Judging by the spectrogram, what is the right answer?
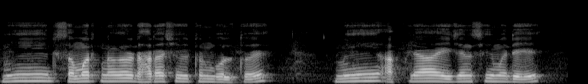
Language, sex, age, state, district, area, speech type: Marathi, male, 30-45, Maharashtra, Osmanabad, rural, spontaneous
